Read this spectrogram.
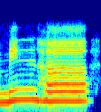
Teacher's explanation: نون ساکن کی آواز کو ہم یہاں ظاہر کر کے پڑھیں گے ، اظہار ہوگا، منہا نہیں کرنا، ہلانا نہیں ہے، منہا، ہاں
